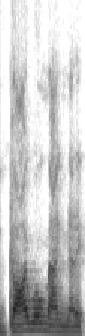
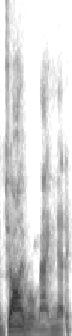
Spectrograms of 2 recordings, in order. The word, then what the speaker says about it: gyromagnetic: Eventually what we were getting was the gyromagnetic ratio or the gyromagnetic ratio. It's not pronounced like the food Gyromagnetic ratio is well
